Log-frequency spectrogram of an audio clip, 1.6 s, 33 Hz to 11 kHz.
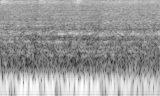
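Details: Jaguar XKR idling about 800 rpm, fuel pressure holding 45 psi: deep, even low rumble with no misses, knocks or hunting; engine calmed down, much smoother, no longer rocking; normal idle.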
